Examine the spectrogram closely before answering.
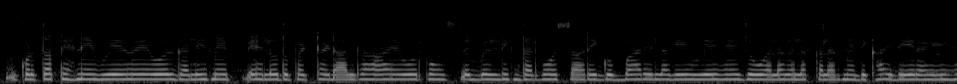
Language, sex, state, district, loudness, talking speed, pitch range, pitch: Hindi, female, Maharashtra, Aurangabad, -37 LUFS, 195 wpm, 225-235 Hz, 230 Hz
